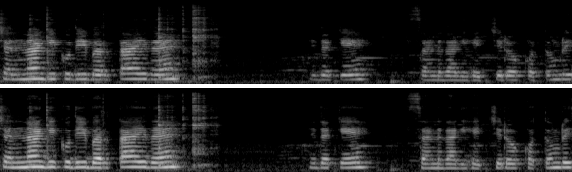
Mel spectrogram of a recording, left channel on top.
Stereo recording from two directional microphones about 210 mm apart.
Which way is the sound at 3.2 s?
55° right (ahead or behind).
